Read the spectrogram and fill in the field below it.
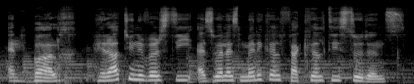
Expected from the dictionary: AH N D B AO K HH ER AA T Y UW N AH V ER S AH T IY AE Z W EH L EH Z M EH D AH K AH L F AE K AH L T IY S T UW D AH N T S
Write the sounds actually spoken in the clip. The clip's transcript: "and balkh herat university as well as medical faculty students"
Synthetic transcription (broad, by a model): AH N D B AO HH HH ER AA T Y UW N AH V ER S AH T IY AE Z W EH L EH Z M EH D AH K AH L F AE K AH L T IY S T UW D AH N T S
